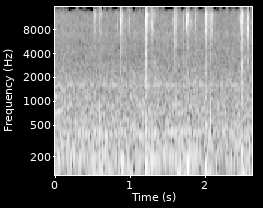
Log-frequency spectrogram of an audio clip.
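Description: Computer keyboard keys tapped in short bursts while a terminal command is entered, close and clear over a steady background hiss, with no talking.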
